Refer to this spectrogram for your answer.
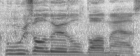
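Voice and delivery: light doting owner demo; mock-affectionate dog talk; dog-praising voice. Shown as a demonstration. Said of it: "as long as you go like".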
